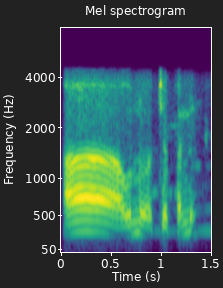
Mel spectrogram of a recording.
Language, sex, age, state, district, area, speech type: Telugu, male, 18-30, Telangana, Siddipet, rural, conversation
